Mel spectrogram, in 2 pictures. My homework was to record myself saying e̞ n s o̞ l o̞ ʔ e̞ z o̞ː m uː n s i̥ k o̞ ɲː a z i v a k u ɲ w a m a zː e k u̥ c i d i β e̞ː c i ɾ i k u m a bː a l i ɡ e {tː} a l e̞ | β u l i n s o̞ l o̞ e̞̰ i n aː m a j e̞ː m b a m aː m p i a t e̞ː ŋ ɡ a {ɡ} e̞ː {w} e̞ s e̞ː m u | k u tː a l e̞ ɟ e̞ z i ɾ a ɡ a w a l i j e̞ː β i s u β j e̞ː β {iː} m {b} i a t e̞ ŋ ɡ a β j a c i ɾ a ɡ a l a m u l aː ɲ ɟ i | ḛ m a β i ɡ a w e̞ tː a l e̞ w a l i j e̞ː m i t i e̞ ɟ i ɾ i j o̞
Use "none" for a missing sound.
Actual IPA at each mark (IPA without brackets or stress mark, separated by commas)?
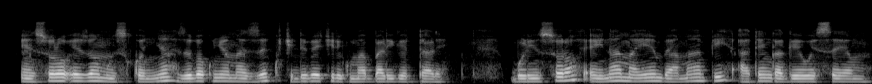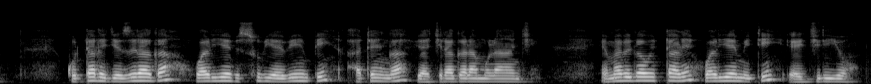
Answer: tː, ɡ, w, iː, p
